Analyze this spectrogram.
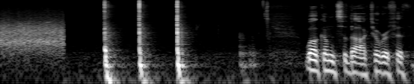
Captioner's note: gavel banging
